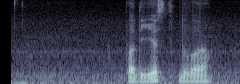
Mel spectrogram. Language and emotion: Russian, neutral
